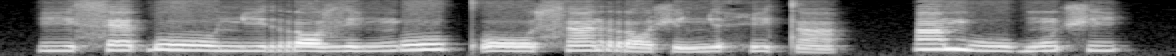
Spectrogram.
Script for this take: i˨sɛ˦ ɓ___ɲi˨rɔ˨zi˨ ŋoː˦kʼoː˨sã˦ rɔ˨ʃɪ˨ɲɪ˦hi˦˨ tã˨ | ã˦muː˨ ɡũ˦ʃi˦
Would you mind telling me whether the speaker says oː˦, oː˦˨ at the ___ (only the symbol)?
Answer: oː˦˨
